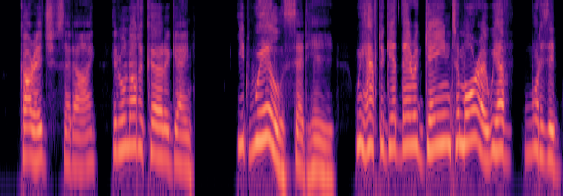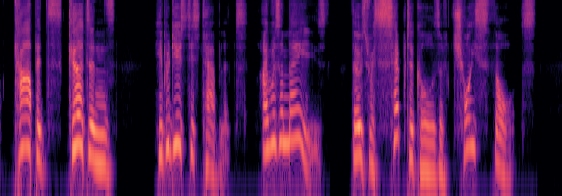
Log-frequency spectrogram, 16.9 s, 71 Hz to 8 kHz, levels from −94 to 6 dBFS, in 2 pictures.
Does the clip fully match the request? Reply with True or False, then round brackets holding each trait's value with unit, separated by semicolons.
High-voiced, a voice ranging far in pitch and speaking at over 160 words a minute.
False (200 Hz; 7.1 semitones; 140 wpm)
